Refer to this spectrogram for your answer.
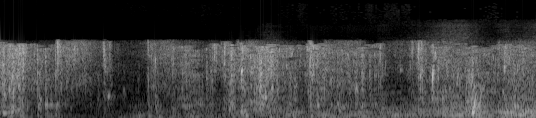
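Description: Oars of a boat splash and churn through water in a steady, continuous wash of sound, with rhythmic dips of the blades and no voices.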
